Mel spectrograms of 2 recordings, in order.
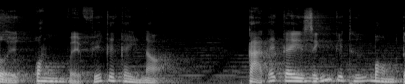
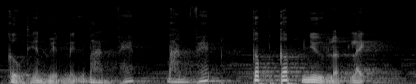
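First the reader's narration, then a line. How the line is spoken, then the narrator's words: Old person muttering incantation. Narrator (Vietnamese): Cụ Mỹ lẩm bẩm luyện phép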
